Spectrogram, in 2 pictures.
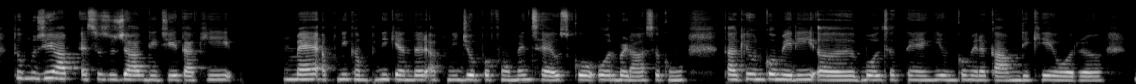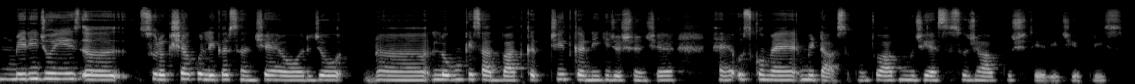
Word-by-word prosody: तो 295 Hz, -, -1 dB
मुझे 275 Hz, +1 st, +1 dB
आप 260 Hz, 0 st, -9 dB
ऐसे 230 Hz, +1 st, -2 dB
सुझाव 220 Hz, -1 st, +3 dB
दीजिए, 210 Hz, 0 st, -1 dB
ताकि, 210 Hz, +2 st, -3 dB, 0.5 s
मैं 230 Hz, +1 st, +4 dB
अपनी 230 Hz, +1 st, -3 dB
कंपनी 220 Hz, 0 st, -2 dB
के 235 Hz, -, +2 dB
अंदर 210 Hz, 0 st, +1 dB
अपनी 210 Hz, 0 st, -6 dB
जो 220 Hz, -, +8 dB
परफ़ॉर्मेंस 215 Hz, +1 st, -1 dB
है, 205 Hz, -, +5 dB
उसको 420 Hz, -, +3 dB
और 210 Hz, -1 st, +1 dB
बढ़ा 195 Hz, -2 st, 0 dB
सकूँ, 200 Hz, 0 st, -3 dB, 0.4 s
ताकि 225 Hz, +1 st, +1 dB
उनको 235 Hz, 0 st, +3 dB
मेरी 220 Hz, -1 st, +3 dB
अ, -, -, +1 dB, 0.4 s
बोल 205 Hz, 0 st, +3 dB
सकते 210 Hz, 0 st, -7 dB
हैं 200 Hz, -1 st, -3 dB
कि 210 Hz, +1 st, -1 dB
उनको 210 Hz, +1 st, -2 dB
मेरा 205 Hz, -1 st, 0 dB
काम 190 Hz, 0 st, -1 dB
दिखे 200 Hz, +1 st, -1 dB
और 190 Hz, -1 st, +2 dB, 0.6 s
मेरी 245 Hz, +2 st, +2 dB
जो 265 Hz, -, +4 dB
ये 255 Hz, 0 st, +2 dB
अ, 215 Hz, -, +3 dB, 0.2 s
सुरक्षा 240 Hz, +1 st, +3 dB
को 245 Hz, 0 st, +2 dB
लेकर 225 Hz, 0 st, +3 dB
संशय 205 Hz, -1 st, -1 dB
है 205 Hz, -1 st, +1 dB
और 195 Hz, 0 st, -1 dB
जो 205 Hz, -1 st, +4 dB
अ, -, -, -3 dB, 0.9 s
लोगों 220 Hz, 0 st, +3 dB
के 230 Hz, +1 st, 0 dB
साथ 205 Hz, -4 st, 0 dB
बात 190 Hz, -1 st, -1 dB
क -, -, +2 dB
चीत 240 Hz, 0 st, -4 dB
करने 200 Hz, -1 st, +1 dB
की 210 Hz, -, -7 dB
जो 200 Hz, -1 st, 0 dB
संशय 195 Hz, +1 st, -4 dB, 0.4 s
है, 205 Hz, -1 st, -3 dB
उसको 230 Hz, 0 st, -1 dB
मैं 205 Hz, -2 st, 0 dB
मिटा 210 Hz, -3 st, -2 dB
सकूँ। 185 Hz, 0 st, -14 dB
तो 215 Hz, -, -1 dB
आप 195 Hz, -1 st, -1 dB
मुझे 205 Hz, 0 st, -1 dB
ऐसे 195 Hz, -, -2 dB
सुझाव 195 Hz, -3 st, -4 dB
कुछ 200 Hz, -1 st, -8 dB
दे 90 Hz, -1 st, -2 dB
दीजिए -, -, -10 dB
प्लीज़। 90 Hz, 0 st, -12 dB
210 Hz, 180 wpm, -22 LUFS, 200-225 Hz, 0.9 s, जो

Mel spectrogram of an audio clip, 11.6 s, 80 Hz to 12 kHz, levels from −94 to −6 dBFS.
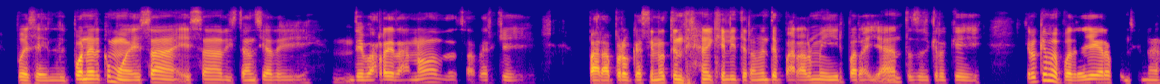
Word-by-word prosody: pues 125 Hz, -2 st, 0 dB
el 120 Hz, 0 st, -4 dB
poner 145 Hz, +2 st, +5 dB
como 140 Hz, -11 st, +3 dB
esa 135 Hz, +2 st, +2 dB
esa 135 Hz, -1 st, -1 dB
distancia 125 Hz, 0 st, -3 dB
de 130 Hz, +2 st, -11 dB, 0.2 s
de 125 Hz, -3 st, -5 dB
barrera, 125 Hz, 0 st, +1 dB
¿no? 160 Hz, +6 st, -2 dB
De 135 Hz, -2 st, -15 dB
saber 125 Hz, -, -11 dB
que 120 Hz, -1 st, -9 dB, 0.7 s
para 120 Hz, 0 st, +4 dB
procrastinar 125 Hz, +1 st, +1 dB
tendría 140 Hz, +1 st, +3 dB
que 130 Hz, -, +3 dB
literalmente 130 Hz, -1 st, -2 dB
pararme 130 Hz, +1 st, -2 dB
e -, -, -3 dB
ir 130 Hz, 0 st, -4 dB
para 125 Hz, -1 st, -1 dB
allá. -, -, -1 dB
Entonces 125 Hz, -6 st, -8 dB
creo 125 Hz, 0 st, -8 dB
que 125 Hz, -2 st, -6 dB, 0.4 s
creo -, -, -1 dB
que 240 Hz, -, +3 dB
me 215 Hz, -5 st, +4 dB
podría 125 Hz, 0 st, +1 dB
llegar 145 Hz, -1 st, +5 dB
a -, -, -7 dB
funcionar. 125 Hz, +1 st, -11 dB
130 Hz, 175 wpm, -23 LUFS, 125-135 Hz, 0.7 s, poner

